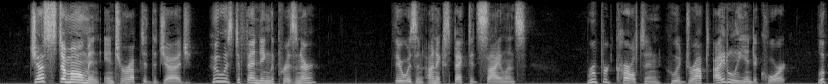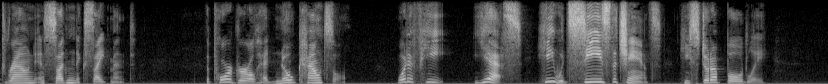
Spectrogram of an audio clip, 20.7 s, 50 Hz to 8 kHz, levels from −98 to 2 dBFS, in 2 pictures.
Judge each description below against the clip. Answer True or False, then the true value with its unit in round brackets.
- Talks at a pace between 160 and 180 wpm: False (140 wpm)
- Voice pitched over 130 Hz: True (190 Hz)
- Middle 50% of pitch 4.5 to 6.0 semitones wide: True (4.9 semitones)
